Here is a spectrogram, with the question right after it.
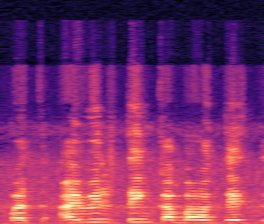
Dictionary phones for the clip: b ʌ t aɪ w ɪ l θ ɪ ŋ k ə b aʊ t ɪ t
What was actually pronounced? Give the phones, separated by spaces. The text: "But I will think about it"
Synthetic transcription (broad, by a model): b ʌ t aɪ w ɪ l t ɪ ŋ k ə b aʊ t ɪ t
